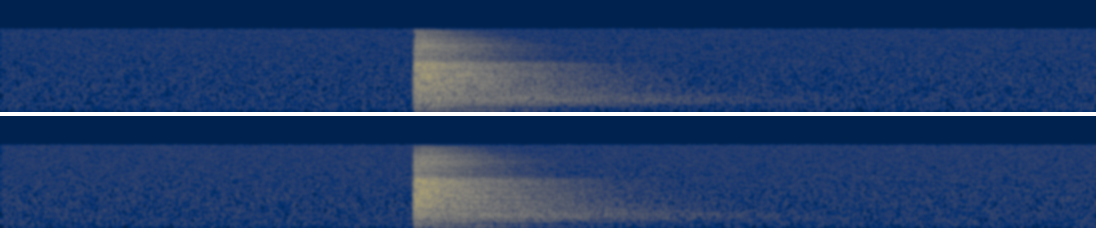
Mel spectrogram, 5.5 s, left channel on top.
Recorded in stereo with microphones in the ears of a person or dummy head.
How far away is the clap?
About 1.8 m.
